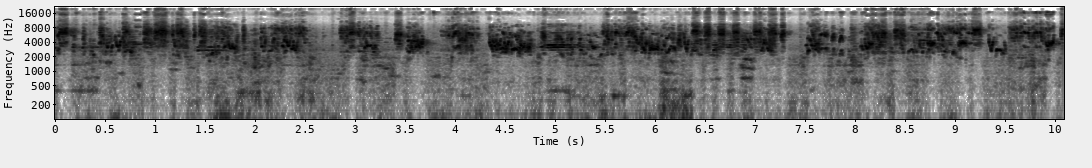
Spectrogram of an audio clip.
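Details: Budgerigars chirping, played to encourage lonely pet budgies to chirp; dense continuous high warbling and chattering with rapid chirps and squeaky notes, several birds overlapping.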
